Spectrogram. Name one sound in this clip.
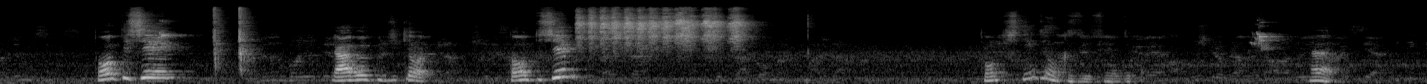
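A budgie chirps and warbles close by in bursts.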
